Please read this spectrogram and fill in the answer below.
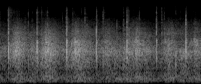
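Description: Audience applauding: many hands clapping at once in a steady patter.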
